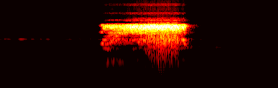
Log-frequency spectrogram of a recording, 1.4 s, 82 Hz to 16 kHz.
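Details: Owl at night, 11:50 PM on March 22, 2012, as a rabbit is delivered as prey; one harsh, hissing screech lasting about half a second, otherwise quiet.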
